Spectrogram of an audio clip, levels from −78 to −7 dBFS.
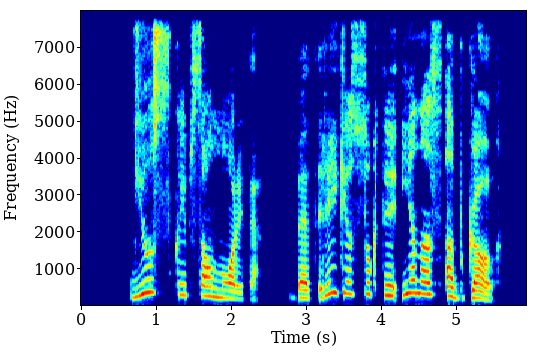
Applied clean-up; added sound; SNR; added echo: none; none; none; none.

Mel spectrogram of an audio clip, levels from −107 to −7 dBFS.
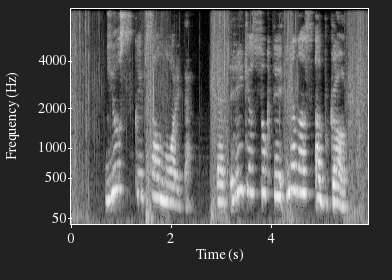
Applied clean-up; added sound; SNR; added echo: none; Crumpling, crinkling; 19 dB; reverberation time 0.3 s.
